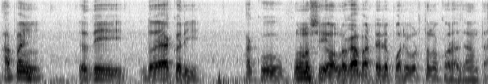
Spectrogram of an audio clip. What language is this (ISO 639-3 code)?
ori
